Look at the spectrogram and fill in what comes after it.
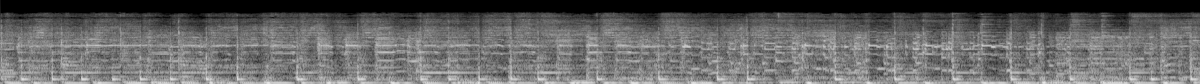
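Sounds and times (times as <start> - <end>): bass guitar: 0.0 - 12.0
drum kit steady beat: 0.0 - 12.0
electric guitar: 0.0 - 12.0.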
